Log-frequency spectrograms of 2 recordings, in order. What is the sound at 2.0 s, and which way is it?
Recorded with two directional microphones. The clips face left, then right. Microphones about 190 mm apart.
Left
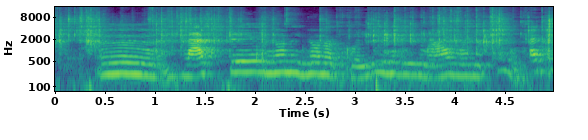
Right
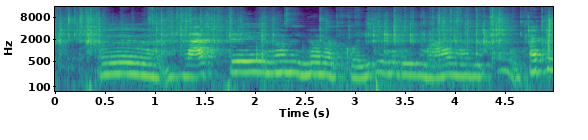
Speech, 5° right (ahead or behind).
